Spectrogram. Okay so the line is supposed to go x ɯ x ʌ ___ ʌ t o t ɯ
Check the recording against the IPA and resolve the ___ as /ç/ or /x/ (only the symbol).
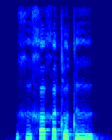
x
